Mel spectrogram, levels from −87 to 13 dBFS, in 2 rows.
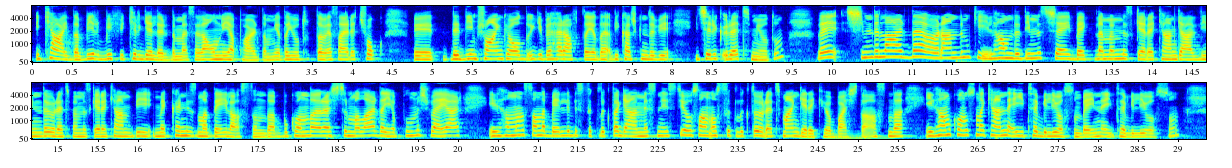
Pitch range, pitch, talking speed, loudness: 190-225 Hz, 210 Hz, 145 wpm, -18 LUFS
